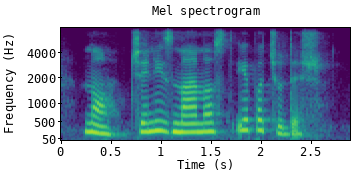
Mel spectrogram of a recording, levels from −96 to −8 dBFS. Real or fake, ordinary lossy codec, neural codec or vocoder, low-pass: fake; Opus, 32 kbps; codec, 16 kHz, 4 kbps, X-Codec, HuBERT features, trained on LibriSpeech; 7.2 kHz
